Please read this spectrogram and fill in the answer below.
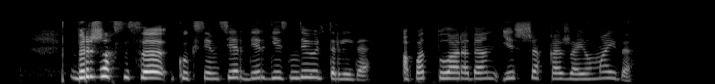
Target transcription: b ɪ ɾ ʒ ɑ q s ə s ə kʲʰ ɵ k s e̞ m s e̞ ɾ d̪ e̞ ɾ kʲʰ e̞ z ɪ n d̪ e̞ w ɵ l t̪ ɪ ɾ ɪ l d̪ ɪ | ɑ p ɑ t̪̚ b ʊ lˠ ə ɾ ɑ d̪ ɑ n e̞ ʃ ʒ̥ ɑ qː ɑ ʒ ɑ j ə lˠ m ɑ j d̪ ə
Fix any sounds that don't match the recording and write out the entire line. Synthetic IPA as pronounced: b ɪ ɾ ʒ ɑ q s ə s ə kʲʰ ɵ k s e̞ m s e̞ ɾ d̪ e̞ ɾ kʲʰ e̞ z ɪ n d̪ e̞ w ɵ l t̪ ɪ ɾ ɪ l d̪ ɪ | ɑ p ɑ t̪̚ b ʊ lˠ ɑ ɾ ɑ d̪ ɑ n e̞ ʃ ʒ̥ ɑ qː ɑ ʒ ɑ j ə lˠ m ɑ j d̪ ə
